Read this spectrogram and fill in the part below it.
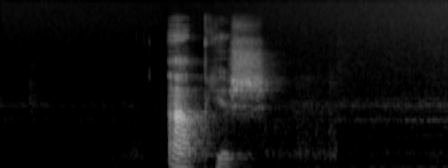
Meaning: plural of aapje
- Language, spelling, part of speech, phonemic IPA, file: Dutch, aapjes, noun, /ˈapjəs/, Nl-aapjes.ogg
